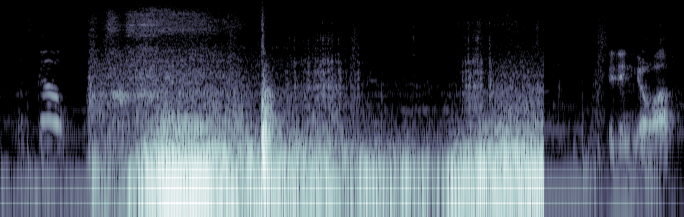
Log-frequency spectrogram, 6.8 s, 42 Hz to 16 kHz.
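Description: A KA24DE-swapped car idles and revs through a custom exhaust, a loud, steady engine drone running for about four and a half seconds, with brief talk before and after.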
